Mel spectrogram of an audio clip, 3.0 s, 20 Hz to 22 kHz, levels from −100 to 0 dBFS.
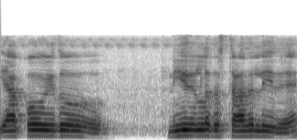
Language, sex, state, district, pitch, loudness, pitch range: Kannada, male, Karnataka, Shimoga, 145 Hz, -14 LUFS, 135-155 Hz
